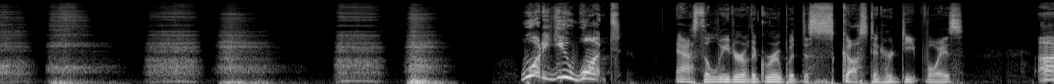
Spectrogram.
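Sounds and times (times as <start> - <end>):
man breathing heavily through the mouth: 0.0 - 4.7
speech: 5.2 - 9.7, 10.4 - 10.5.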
